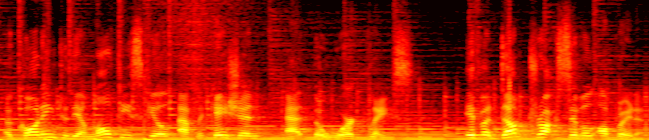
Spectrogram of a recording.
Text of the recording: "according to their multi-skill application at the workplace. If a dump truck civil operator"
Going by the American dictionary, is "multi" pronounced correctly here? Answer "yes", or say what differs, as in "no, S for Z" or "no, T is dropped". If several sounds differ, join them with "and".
yes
